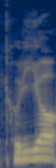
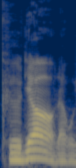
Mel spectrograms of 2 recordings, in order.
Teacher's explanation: 이와 어가 합쳐져서 이중모음인 여가 됐다고요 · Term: 이중모음화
